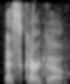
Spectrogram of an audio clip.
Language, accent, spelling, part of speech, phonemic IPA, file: English, US, escargot, noun, /ˌɛskɑɹˈɡoʊ/, En-us-escargot.ogg
- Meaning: 1. A dish, commonly associated with French cuisine, consisting of edible snails 2. A snail (often Helix pomatia) used in preparation of that dish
